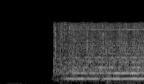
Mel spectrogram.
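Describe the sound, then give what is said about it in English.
A teletype machine starts up abruptly after a brief silence, then runs with a steady, loud mechanical whir and a constant low hum, unbroken to the end. No one speaks. “I think I hear the teletype right behind you.”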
